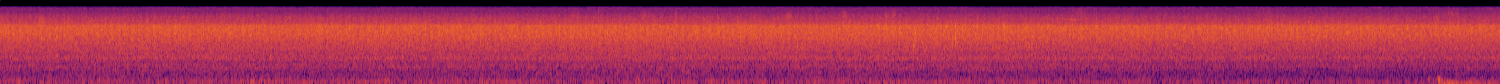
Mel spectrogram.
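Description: A steady, even hiss of background noise with no distinct sounds in it.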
